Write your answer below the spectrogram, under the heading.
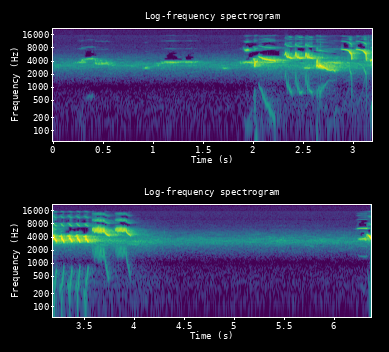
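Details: Yellow bunting singing: soft scattered chirps build into a loud burst of bright twittering notes and a rapid trill lasting about two seconds, then silence, and a new phrase beginning at the end.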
